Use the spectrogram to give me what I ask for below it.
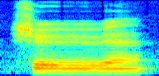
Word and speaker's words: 学: 学 as we've learned above, the u here is actually yu without hat. So we link xi, yu, and sound together in the second tone. 学学数学 math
